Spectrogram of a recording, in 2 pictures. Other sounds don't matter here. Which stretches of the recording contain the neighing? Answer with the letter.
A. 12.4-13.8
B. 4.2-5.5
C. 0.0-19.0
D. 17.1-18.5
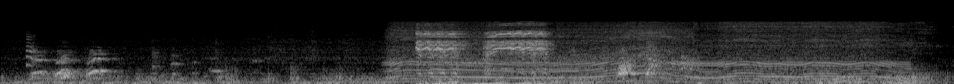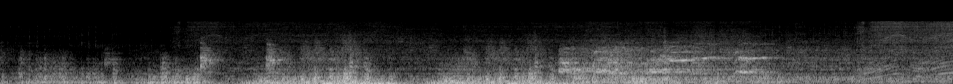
B.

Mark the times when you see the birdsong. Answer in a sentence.
The birdsong can't be heard in this clip.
